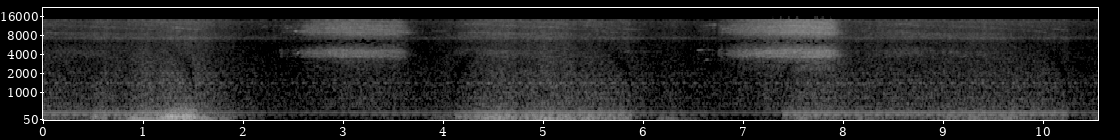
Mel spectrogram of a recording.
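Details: Pet cat sleeping: soft, low snuffling snores with faint whistly, hissing out-breaths over a steady background hum; harmless snoring.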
